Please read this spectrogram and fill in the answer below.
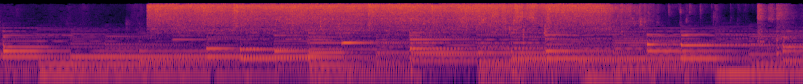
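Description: Kitchen tap running for about three and a half seconds, starting about a second in and shutting off, over background music.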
